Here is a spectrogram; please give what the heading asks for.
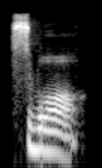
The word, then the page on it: swore: Indian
